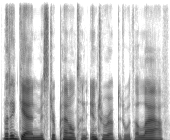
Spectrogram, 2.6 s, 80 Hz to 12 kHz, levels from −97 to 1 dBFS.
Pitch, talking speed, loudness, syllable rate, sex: 170 Hz, 190 wpm, -21 LUFS, 5.8 syllables/s, female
